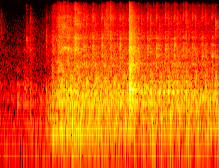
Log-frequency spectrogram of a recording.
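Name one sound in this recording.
A lawn mower engine starts and runs with a steady rattling drone.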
